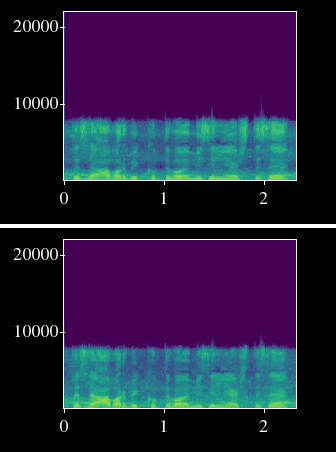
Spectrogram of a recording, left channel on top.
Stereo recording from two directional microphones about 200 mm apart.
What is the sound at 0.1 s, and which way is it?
A man's voice, 5° right (ahead or behind).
